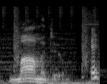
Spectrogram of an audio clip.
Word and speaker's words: Mamadou: My name is Mamadou, not Armadillo, not Marmaduke, not Mumu, not Mumam, Mamadou.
